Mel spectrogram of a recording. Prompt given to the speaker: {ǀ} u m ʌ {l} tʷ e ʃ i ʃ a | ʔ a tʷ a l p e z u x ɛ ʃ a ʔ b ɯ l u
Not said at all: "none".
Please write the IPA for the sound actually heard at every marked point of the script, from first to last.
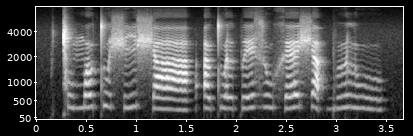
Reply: ǀ, none

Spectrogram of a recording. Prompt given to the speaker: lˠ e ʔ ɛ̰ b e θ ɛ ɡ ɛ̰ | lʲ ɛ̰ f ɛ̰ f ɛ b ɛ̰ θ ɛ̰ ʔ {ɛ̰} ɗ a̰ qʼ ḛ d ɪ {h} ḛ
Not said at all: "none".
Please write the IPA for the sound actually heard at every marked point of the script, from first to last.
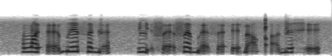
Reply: ḛ, h

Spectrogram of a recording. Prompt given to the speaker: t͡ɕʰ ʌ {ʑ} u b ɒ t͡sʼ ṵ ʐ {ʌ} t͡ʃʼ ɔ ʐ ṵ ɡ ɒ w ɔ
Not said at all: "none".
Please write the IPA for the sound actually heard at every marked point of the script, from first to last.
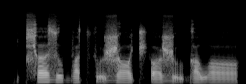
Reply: z, ɔ

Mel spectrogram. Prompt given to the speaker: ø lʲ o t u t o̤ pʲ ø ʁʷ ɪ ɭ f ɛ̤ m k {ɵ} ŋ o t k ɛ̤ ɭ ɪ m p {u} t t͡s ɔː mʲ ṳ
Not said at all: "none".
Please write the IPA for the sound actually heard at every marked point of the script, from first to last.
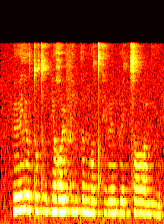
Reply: ɵ, ʏ

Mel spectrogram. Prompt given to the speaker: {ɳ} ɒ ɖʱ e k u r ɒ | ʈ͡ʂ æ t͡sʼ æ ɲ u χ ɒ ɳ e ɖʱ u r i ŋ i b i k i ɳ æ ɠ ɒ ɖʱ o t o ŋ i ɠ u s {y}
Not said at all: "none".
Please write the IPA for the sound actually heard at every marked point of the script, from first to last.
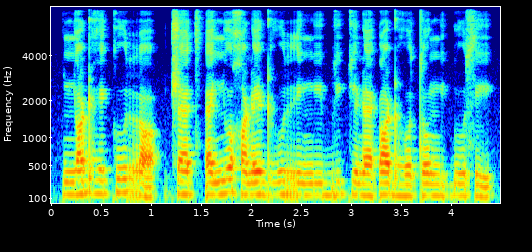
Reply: ɲ, i

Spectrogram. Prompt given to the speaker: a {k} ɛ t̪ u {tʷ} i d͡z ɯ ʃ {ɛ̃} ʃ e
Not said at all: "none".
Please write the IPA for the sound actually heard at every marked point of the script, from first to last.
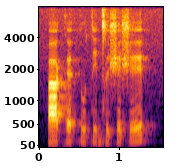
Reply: k, t, ɛ

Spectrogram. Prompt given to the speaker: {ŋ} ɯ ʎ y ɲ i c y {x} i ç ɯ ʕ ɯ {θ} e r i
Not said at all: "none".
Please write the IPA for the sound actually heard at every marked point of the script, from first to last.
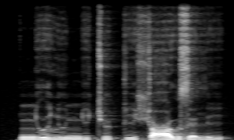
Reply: ɲ, k, z

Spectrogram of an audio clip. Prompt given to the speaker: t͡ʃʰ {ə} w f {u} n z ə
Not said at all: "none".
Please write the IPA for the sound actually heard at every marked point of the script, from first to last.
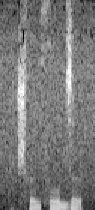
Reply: ə, o

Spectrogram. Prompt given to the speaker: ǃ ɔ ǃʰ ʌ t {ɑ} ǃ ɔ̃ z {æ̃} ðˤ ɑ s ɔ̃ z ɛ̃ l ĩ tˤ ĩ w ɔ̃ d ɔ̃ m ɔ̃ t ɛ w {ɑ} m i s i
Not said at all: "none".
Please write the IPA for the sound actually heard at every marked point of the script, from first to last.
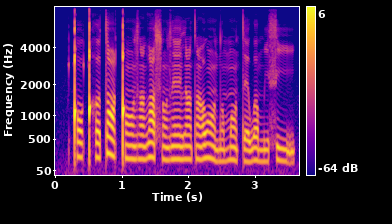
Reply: ɑ, æ̃, ʌ

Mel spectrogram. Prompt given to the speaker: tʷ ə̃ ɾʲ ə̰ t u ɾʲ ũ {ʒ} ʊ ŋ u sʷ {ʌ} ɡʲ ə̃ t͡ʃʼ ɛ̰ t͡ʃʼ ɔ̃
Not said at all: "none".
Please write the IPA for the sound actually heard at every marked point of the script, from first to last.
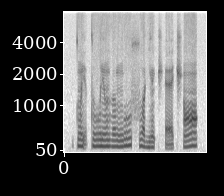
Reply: ð, ʌ

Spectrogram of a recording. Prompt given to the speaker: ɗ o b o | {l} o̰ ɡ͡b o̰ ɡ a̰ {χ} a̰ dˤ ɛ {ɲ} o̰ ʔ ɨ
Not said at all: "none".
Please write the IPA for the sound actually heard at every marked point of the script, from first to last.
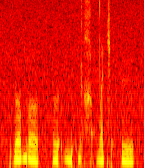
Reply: l, χ, c

